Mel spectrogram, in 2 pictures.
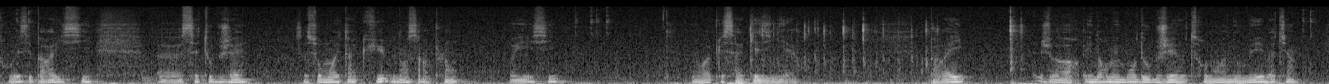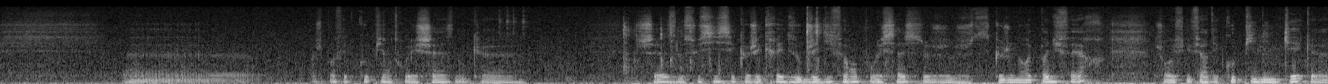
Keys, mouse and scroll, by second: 0.8-5.8 right drag, 5.8-8.0 drag, 12.1-13.3 middle drag, 13.3-15.0 right drag, 15.0-18.5 middle drag, 18.5-20.6 drag.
